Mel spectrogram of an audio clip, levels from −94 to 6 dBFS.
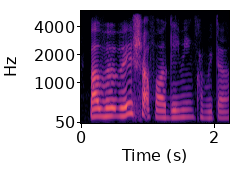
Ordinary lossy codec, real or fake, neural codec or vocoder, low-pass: none; real; none; 5.4 kHz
